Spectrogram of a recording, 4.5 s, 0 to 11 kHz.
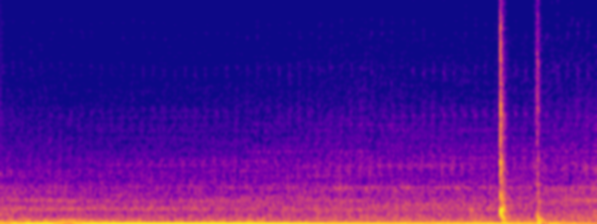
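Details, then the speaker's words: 1983 Toyota pickup four-cylinder on a cold start settling into a steady, even idle that starts and runs well; a throwout-bearing noise is noted that goes away when the clutch is depressed. Door clunks are heard near the end. "So yeah, runs pretty good, starts pretty good."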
